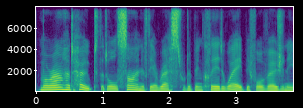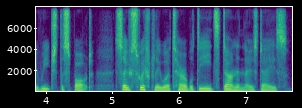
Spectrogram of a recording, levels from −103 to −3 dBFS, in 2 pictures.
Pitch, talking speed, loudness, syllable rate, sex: 160 Hz, 210 wpm, -20 LUFS, 5.9 syllables/s, female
